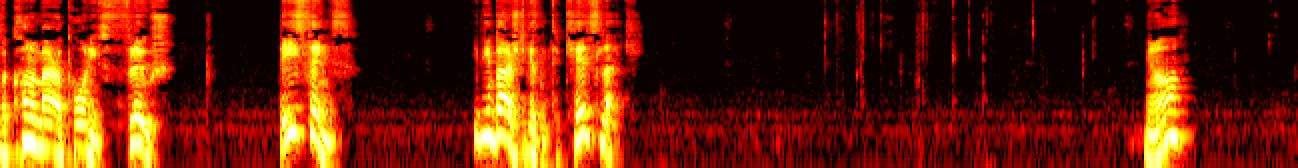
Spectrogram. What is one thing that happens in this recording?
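A man speaks calmly and close up, in short bursts.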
